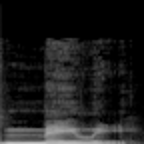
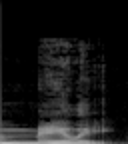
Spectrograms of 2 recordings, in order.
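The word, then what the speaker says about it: Mahle: and here's the deal folks the courage correct pronunciation for this gentleman's name is maily maily there are many Malee's around summer spelled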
